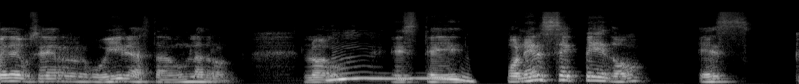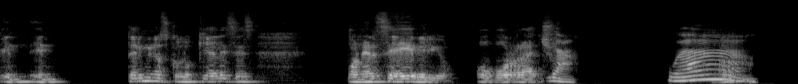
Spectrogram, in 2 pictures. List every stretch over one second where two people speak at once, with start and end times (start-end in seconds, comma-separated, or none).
3.3-4.7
